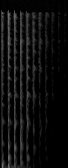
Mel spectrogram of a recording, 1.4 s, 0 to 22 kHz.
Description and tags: cabo del 07
efeitos produzidos atraves de um cabo p10 e processamentos!!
